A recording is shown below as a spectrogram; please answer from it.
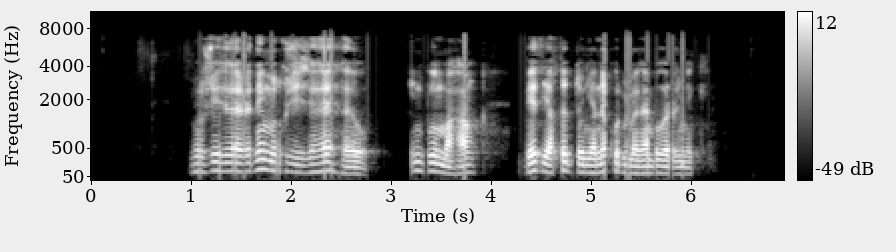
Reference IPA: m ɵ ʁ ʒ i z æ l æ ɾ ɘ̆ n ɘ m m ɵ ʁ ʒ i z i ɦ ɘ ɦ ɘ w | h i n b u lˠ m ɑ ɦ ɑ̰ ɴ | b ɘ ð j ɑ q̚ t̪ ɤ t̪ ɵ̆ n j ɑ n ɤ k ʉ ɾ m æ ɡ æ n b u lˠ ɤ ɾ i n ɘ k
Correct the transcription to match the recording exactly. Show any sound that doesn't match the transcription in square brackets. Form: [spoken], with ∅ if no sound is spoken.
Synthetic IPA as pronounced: m ɵ ʁ ʒ i z æ l æ ɾ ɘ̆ n ɘ [ŋ] m ɵ ʁ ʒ i z [æ] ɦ ɘ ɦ ɘ w | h i n b u lˠ m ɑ ɦ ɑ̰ ɴ | b ɘ ð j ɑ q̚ t̪ ɤ [d̪] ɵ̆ n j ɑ n ɤ k ʉ ɾ m æ ɡ æ n b u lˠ ɤ ɾ i n ɘ k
